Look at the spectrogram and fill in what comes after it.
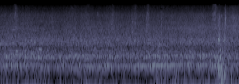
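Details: Short stretch of honey bees humming inside an opened garden hive during a frame inspection, an even, unbroken buzzing drone with a small knock near the end.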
